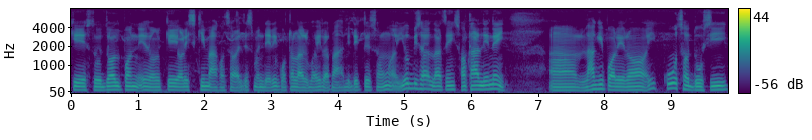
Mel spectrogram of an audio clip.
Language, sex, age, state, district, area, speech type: Nepali, male, 30-45, West Bengal, Kalimpong, rural, spontaneous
